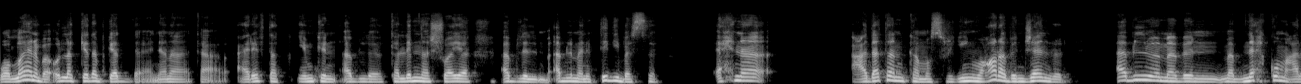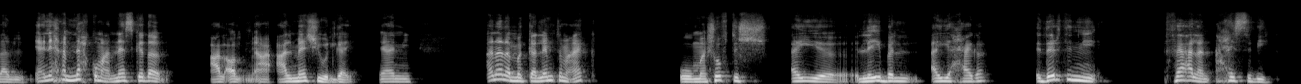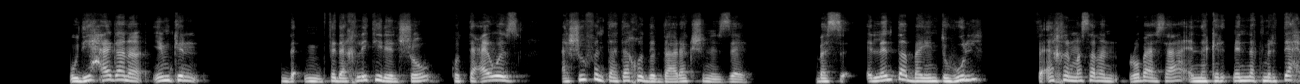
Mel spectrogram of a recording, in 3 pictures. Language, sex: Arabic, male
